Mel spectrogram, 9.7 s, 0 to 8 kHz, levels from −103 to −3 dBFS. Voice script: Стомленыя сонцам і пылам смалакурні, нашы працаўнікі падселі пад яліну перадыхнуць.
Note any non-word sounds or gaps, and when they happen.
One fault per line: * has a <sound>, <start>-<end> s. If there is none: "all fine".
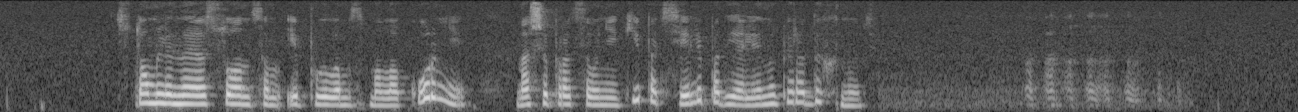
* has a laugh, 7.6-8.9 s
